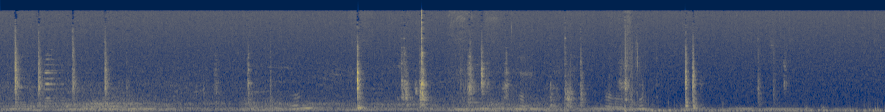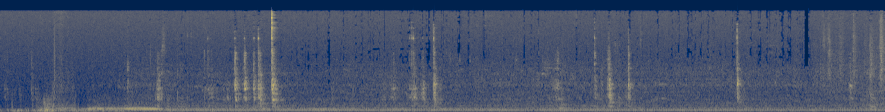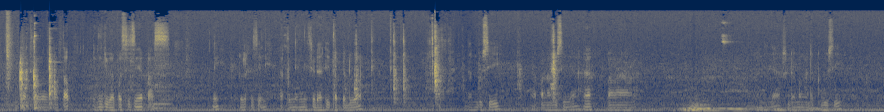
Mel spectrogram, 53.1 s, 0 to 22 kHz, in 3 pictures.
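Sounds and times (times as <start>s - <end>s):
low engine-like hum: 0.0s - 53.0s
hand tools clicking and knocking: 21.8s - 23.4s.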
